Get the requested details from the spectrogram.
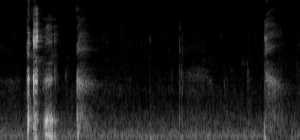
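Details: Slow but very aggressive, painful hiccup-burps after breakfast: several abrupt, forceful hiccup-burps, some paired, with long gaps between them; hiccups with burping.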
